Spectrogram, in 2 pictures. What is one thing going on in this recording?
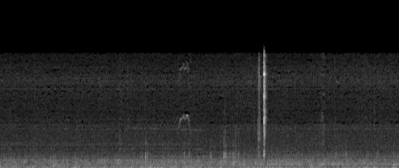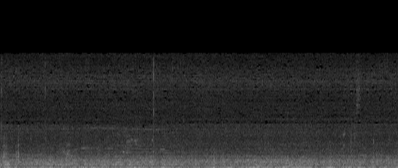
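Tyres rumble over a concrete runway.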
